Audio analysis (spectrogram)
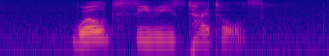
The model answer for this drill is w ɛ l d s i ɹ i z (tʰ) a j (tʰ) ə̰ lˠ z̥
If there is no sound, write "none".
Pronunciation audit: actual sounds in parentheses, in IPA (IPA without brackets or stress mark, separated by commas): tʰ, tʰ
